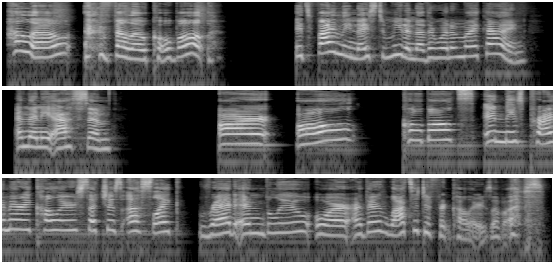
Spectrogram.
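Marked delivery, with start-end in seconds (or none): 0.1-5.3 high-pitched little kobold voice; eager friendly kobold. Acted. Pants greeting one of his own kind, high voice. 7.7-16.5 high, earnest little kobold voice; curious kobold. Acted. Pants asking a fellow kobold about colors, high voice.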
